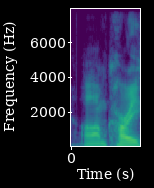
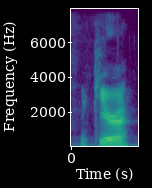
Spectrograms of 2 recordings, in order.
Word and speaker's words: Kiera: I do like how you pronounced her name 3 different ways. Yeah. It's Kiera. Kara.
